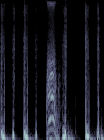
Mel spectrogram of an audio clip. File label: scratch, DJ Booth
